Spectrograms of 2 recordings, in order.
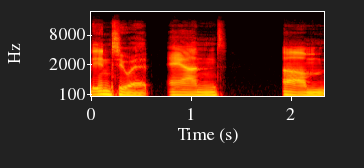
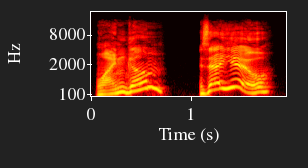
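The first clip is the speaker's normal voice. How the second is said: high, quick mock-delighted recognition; fake delighted surprise; 12 semitones higher than usual. Keeb greeting his old classmate Wine Gum, high and gushing. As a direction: gush like you just remembered him. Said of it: "he's like".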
